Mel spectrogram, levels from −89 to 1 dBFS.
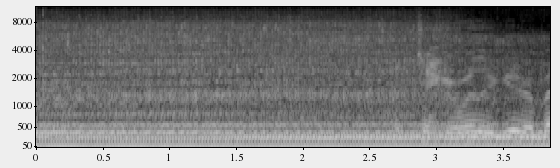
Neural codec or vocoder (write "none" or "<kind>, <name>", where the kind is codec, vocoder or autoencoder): none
